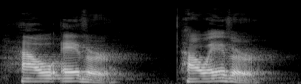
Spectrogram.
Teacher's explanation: Et vous avez même votre accent tonique sur la seconde syllabe.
